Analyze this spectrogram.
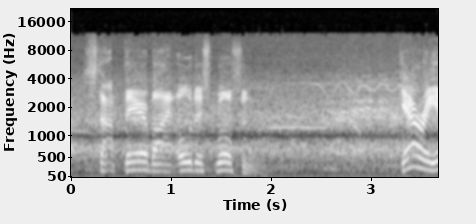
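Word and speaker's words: Gerry: Gary Ellis, and that is the way he pronounces it, even though he spells it G-E-R-R-Y. It's Gary Ellis, and he's been here for 7 years now.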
